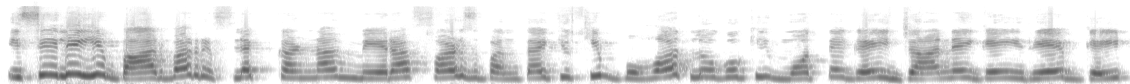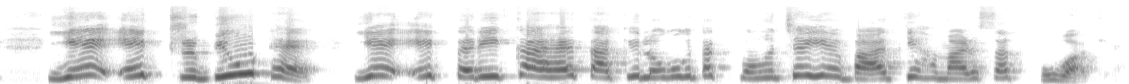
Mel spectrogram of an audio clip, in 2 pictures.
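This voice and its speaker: A woman from Kashmir, a debate panelist, making her case with forceful rhetorical questions and hesitant fillers. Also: very high voice, animated, normal speed, no echo, clean studio sound.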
